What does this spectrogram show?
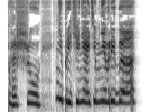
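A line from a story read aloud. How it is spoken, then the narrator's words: Frightened gasp. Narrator (Russian): испуганно выдохнула Селина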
